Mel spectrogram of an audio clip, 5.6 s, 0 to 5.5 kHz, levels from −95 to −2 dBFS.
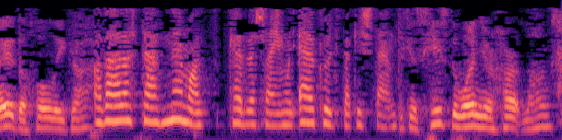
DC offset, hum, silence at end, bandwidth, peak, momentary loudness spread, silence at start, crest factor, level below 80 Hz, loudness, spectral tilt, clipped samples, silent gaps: under 0.1%; none; 0 s; 5 kHz; -8 dBFS; 10 LU; 0 s; 16 dB; -62 dBFS; -26 LUFS; -8.5 dB/octave; under 0.1%; none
